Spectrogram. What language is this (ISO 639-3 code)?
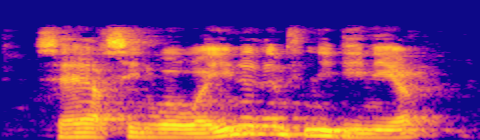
kab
